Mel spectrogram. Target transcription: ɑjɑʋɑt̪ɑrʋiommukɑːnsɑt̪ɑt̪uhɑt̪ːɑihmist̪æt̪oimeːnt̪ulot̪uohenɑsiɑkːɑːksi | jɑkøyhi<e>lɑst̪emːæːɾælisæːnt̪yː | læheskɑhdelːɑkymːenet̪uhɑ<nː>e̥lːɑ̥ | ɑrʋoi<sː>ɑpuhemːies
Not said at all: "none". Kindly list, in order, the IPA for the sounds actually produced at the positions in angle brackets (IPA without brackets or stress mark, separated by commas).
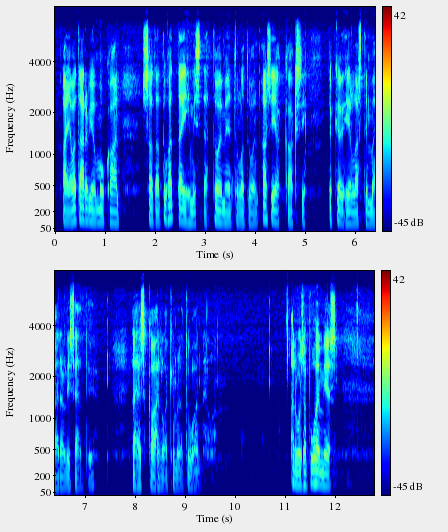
e, nː, s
